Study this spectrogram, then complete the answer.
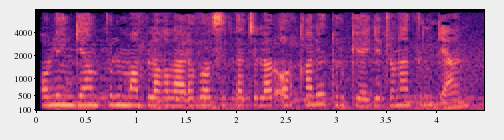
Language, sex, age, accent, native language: Uzbek, female, 18-24, Farg'ona, Uzbek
